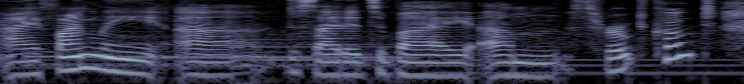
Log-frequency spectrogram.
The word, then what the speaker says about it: Throat Coat: I finally decided to buy throat coat. I have to really emphasize that when I pronounce it to make sure I enunciate correctly that it is throat coat, not with a G.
